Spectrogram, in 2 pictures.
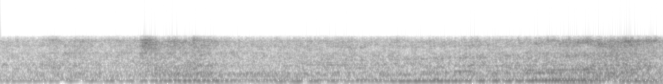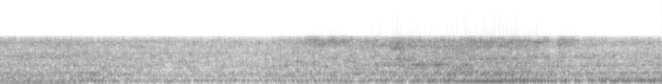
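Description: Interior of a Volvo hybrid city bus as it drives off, its low drivetrain hum swelling as it gathers speed, loudest about three seconds in and again near the end.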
